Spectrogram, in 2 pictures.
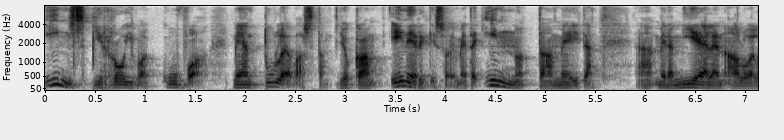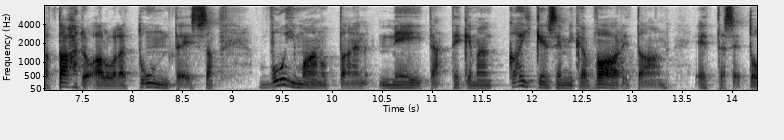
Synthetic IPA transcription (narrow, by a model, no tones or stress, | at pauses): inspiroiʋɑ̰kuʋɑ̰ | mejænt̪ulḛʋɑ̰st̪ɑ̰jokɑenerɡiso̰jmeit̪æ̰ʔinːot̪ːɑːmeit̪æ̰ | meijlːæmielenʔɑ̰lueːlːɑt̪ɑhdo̰ʔɑ̰luelːɑt̪unt̪ḛisːɑ | ʋoimɑːnot̪ːɑenmeit̪æ̰t̪ekemæːŋkɑikːensemmikæʋɑːdit̪ɑ̰ːn | ʔet̪ːæsḛt̪o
